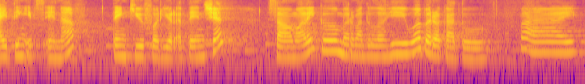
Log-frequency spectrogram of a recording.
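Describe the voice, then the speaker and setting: A woman's medium-pitched voice, moderate in pace, with lively intonation and music in the background. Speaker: student presenter. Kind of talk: academic presentation.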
